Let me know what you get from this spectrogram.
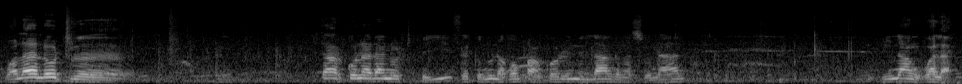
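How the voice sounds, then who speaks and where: Older gabonese guy, elder speech outside, halting french, fillers everywhere, bit of background noise. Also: medium pitch, a little mellow, rough recording. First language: Ipounou. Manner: halting, searching for French words, many fillers. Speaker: family elder speaking at a customary wedding. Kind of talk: formal ceremonial speech.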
